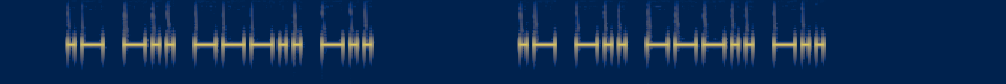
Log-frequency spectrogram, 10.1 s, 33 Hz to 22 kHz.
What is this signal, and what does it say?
Morse code, heard as a keyed tone, about 17 wpm, 700 Hz. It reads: AD8D AD8D
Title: USA Call Signs - 4 Characters - Repeated 2x - 17wpm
